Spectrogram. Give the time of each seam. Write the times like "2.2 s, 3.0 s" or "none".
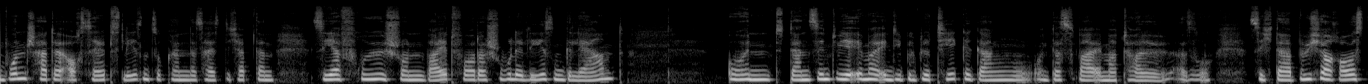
none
